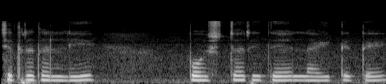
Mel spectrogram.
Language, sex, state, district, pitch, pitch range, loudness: Kannada, female, Karnataka, Koppal, 195 Hz, 185-200 Hz, -17 LUFS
